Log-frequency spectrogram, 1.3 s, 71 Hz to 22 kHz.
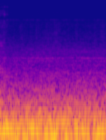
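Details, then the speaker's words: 1989 Honda Civic EF sedan on first drive: low even exhaust rumble while driving, not loud, no drone, rasp or leak puffing; normal exhaust note. "It's really not that loud. Hopefully it's not drony though."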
